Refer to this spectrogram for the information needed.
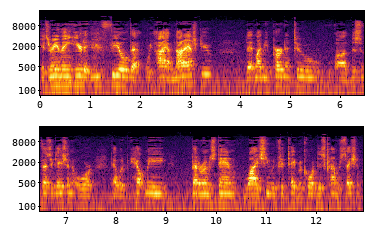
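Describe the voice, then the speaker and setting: The tape is rough and faintly hissing: an internal affairs sergeant in an interview room questions a witness under oath. He speaks at a medium pitch with a flat, pushed, bright delivery, measured and procedural as he reads formal statements.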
